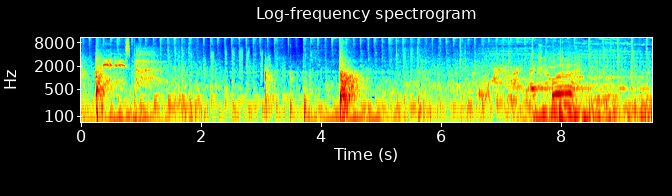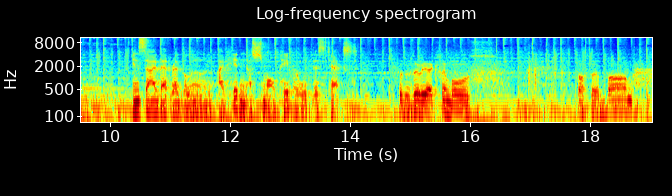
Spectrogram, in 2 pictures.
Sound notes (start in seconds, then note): 4.3 balloon pops; 7.2 upbeat chime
